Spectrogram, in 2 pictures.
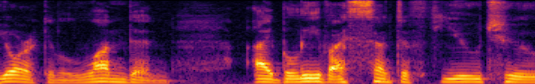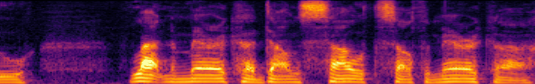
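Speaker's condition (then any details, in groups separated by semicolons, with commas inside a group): No condition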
